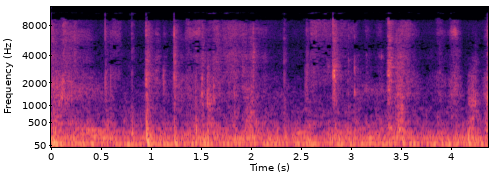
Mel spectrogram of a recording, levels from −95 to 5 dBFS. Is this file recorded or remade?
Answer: recorded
